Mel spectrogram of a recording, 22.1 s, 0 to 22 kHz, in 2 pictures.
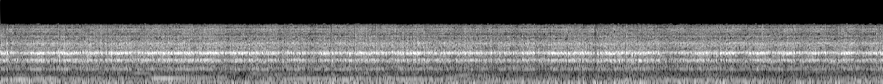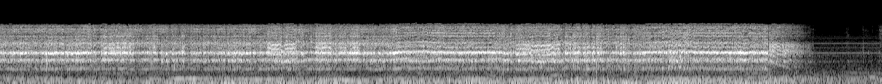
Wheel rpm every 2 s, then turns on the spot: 160, 160, 160, 160, 160, 160, 160, 160, 160, 160, 90.
none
